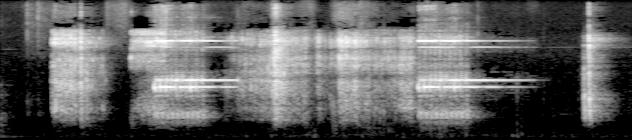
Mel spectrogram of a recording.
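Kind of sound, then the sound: signal or alarm, phone call ringing tone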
